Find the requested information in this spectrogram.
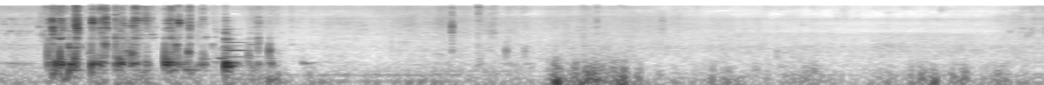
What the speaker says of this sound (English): This is the first flush it ever did.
